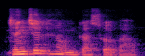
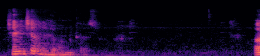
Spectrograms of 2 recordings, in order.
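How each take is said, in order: First: Said in the usual way. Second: Slow breathy whisper of the same line; hushed, slowed repeat. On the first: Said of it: "repeated softer as whisper". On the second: Shown as a demonstration. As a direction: drop to a slow whisper for emphasis. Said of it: "repeated as whisper".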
